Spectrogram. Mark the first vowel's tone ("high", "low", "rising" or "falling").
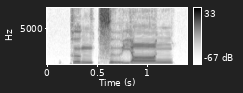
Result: falling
